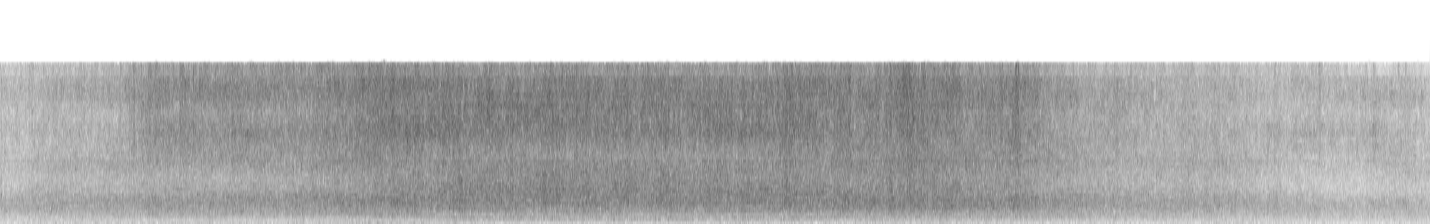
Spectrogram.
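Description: Muddy flash-flood water rushing down a wide desert wadi, a steady churning rush that grows louder over the first few seconds, holds, then eases toward the end.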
